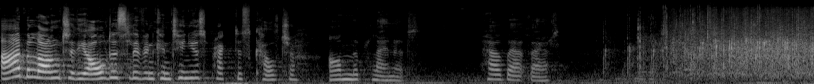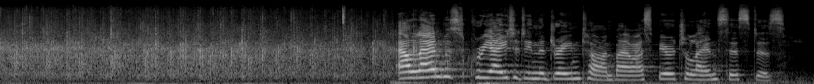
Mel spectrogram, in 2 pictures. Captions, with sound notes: I belong to the oldest living continuous practice culture on the planet, how about that? >> [APPLAUSE] >> Our land was created in the dream time by our spiritual ancestors.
